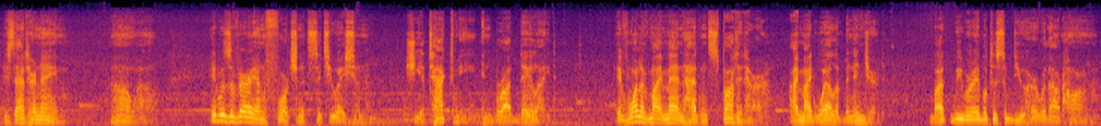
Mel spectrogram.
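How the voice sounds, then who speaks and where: An actor playing a courteous, evasive male commander who smoothly denies wrongdoing. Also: lowish voice, very animated, moderate pace, faint music behind. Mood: smooth denial.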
